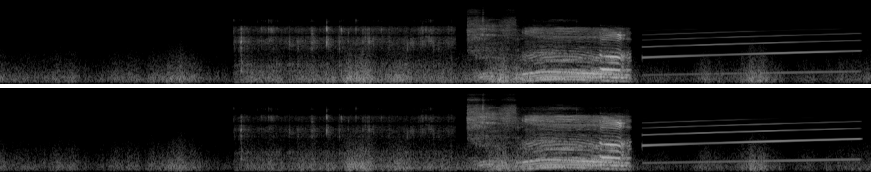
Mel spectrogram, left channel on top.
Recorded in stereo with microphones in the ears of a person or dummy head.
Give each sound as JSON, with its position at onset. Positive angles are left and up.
{"t": 2.3, "sound": "frying", "side_deg": 10}
{"t": 4.7, "sound": "a gasp", "side_deg": -15}
{"t": 6.4, "sound": "an alarm", "side_deg": -25}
